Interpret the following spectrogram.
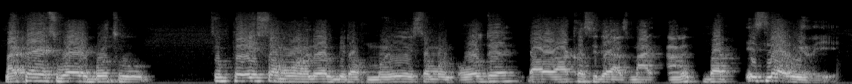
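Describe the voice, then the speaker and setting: A man from Haiti, a journalist guest in an interview, talking haltingly with many fillers and restarts. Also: medium pitch, steady tone, a little mellow. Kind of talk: interview conversation. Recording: roomy echo.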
